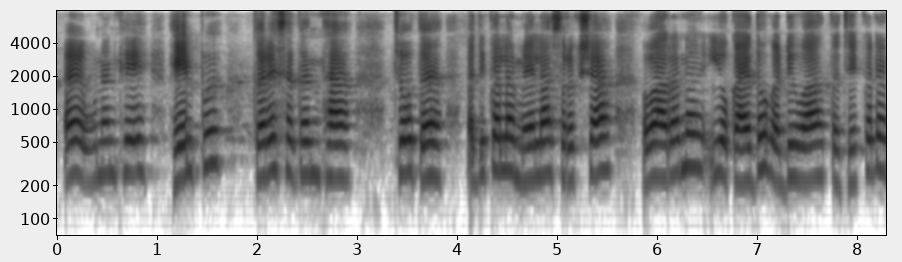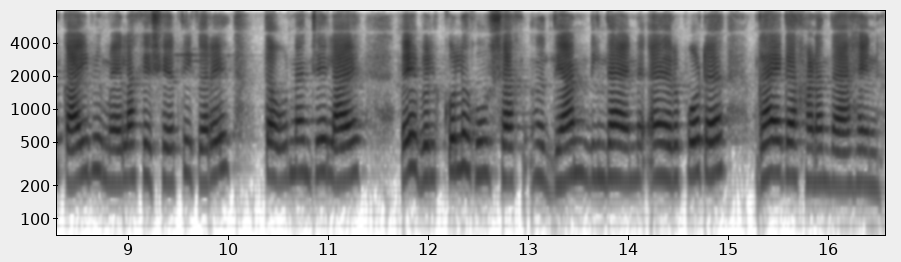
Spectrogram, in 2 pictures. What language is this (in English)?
Sindhi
